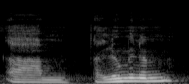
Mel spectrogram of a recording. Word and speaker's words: aluminum: I believe the insert is aluminum, or no, I'm not going to say it how the Euros say it. It's aluminum. It's not that other pronunciation. Stop it.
